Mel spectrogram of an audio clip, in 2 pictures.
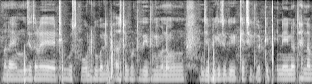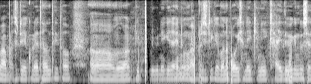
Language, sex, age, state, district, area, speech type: Odia, male, 45-60, Odisha, Kendujhar, urban, spontaneous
